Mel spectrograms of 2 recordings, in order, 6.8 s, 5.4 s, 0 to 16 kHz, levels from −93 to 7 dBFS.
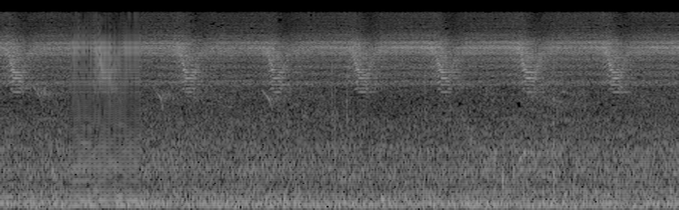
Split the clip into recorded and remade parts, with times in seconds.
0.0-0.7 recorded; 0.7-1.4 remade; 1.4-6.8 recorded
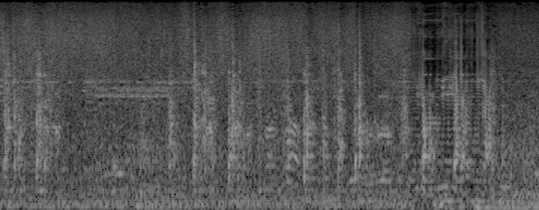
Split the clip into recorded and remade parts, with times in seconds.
0.0-4.1 recorded; 4.1-4.9 remade; 4.9-5.4 recorded

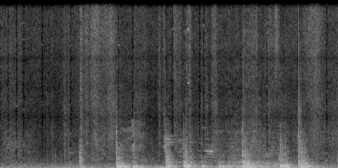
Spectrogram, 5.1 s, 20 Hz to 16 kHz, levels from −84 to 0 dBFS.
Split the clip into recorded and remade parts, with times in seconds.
0.0-5.1 recorded

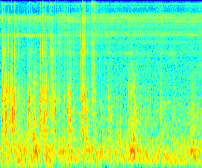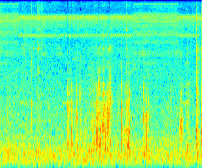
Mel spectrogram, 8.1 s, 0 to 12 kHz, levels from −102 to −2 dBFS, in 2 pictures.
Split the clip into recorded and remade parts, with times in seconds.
0.0-1.1 recorded; 1.1-4.4 remade; 4.4-6.7 recorded; 6.7-7.6 remade; 7.6-8.1 recorded

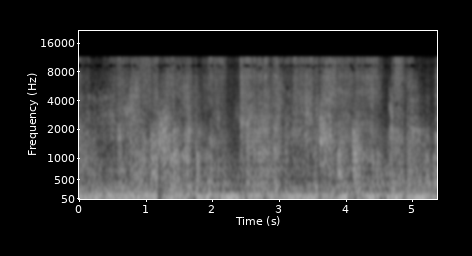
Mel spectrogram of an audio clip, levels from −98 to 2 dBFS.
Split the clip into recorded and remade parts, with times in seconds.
0.0-1.6 recorded; 1.6-3.1 remade; 3.1-3.9 recorded; 3.9-4.8 remade; 4.8-5.4 recorded

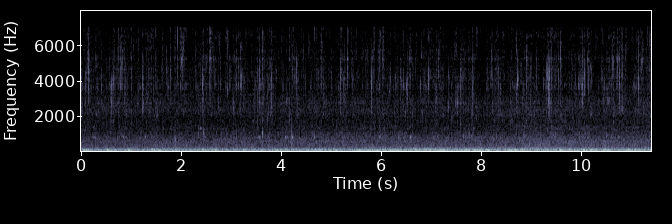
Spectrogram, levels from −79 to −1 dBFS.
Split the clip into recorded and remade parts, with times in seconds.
0.0-3.0 recorded; 3.0-3.9 remade; 3.9-7.5 recorded; 7.5-8.3 remade; 8.3-11.4 recorded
